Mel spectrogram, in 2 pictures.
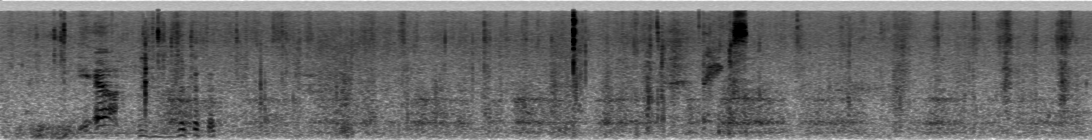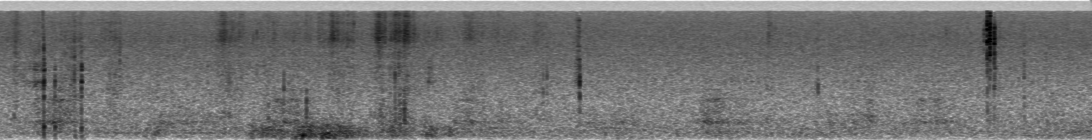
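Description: Dry grass and stems rustle as a woman pulls at them.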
